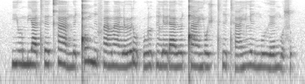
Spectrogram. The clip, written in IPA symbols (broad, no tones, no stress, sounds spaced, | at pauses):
j ɯ m j æ tʰ e kʰ æ̃ ŋ e ǃ u ŋ i f æ̃ β æ̃ l ø ɾ u ʔ u l ʔ ĩ l e ɾ æ ð ø ǃ æ̃ j o ʒ tʰ i tʰ æ̃ j l i ŋ u ɣ e ŋ u s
